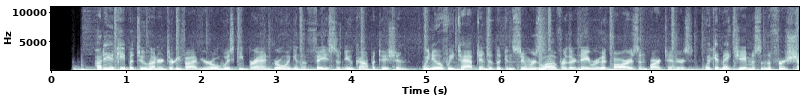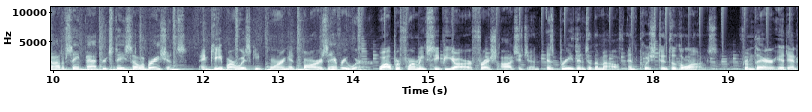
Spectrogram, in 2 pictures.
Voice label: narration, voiceover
